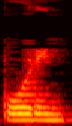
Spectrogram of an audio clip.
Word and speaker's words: boarding: Boarding pass or boarding card, a noun. So boarding is 2 syllables. Stress is on the first, so boarding, pass, card, both 1 syllable.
